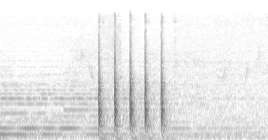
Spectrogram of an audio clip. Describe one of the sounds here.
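A woman knocks on a wooden door.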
